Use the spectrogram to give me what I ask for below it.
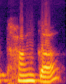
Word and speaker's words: thangka: We can say that if we go to the first example, thangka, which means wall hanging painting in Tibetan, thang, the first syllable, it is stressed, and the second syllable, ka, it is not stressed.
